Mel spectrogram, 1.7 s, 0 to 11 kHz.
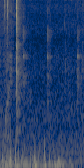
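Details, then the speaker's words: Running ceiling fan in a home, one being a 2015 Hampton Bay Littleton: uneven light ticks several times a second over a quiet motor whir; owner suspects a bent-out-of-shape part causes the annoying clicking. "kind of bent out of shape just makes this annoying clicking"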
